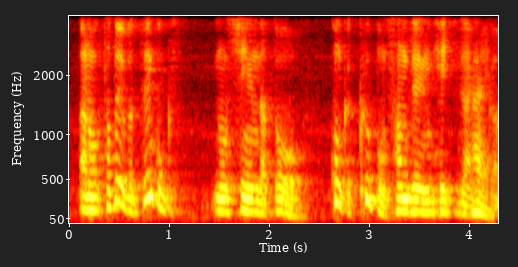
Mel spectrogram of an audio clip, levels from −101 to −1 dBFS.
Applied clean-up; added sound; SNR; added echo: none; none; none; reverberation time 0.4 s.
